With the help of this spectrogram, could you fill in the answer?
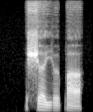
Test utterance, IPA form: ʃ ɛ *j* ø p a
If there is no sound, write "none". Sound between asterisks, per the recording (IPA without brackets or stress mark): j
